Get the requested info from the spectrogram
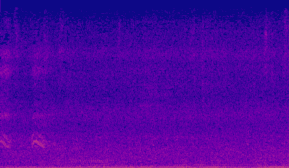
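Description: A bird calling twice with short falling calls near the start, over a steady low rumble.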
